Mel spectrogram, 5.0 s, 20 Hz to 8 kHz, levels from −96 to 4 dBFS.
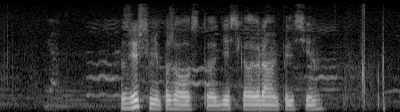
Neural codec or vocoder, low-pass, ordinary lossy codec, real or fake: none; 7.2 kHz; MP3, 48 kbps; real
